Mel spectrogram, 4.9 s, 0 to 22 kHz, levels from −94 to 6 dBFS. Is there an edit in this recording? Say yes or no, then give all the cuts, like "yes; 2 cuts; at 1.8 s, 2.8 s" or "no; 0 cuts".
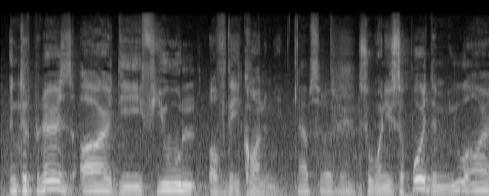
no; 0 cuts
